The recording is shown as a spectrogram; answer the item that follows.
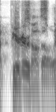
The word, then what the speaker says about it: Pearsall: Yeah, Pearsall. It's spelled like pear, but it's pronounced peer.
